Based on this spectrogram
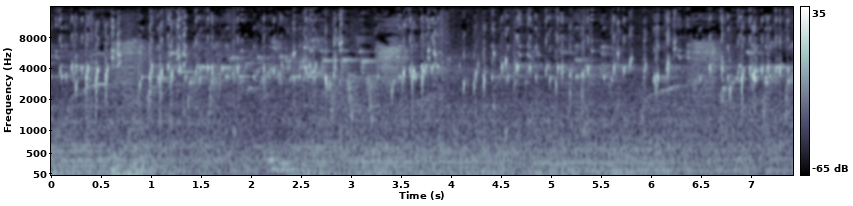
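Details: Goldfinch song played to encourage pet goldfinches to sing: dense overlapping high twittering, rapid chirps and short trills layered continuously, with a faint low hum underneath.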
